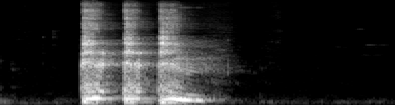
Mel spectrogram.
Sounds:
Throat clearing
